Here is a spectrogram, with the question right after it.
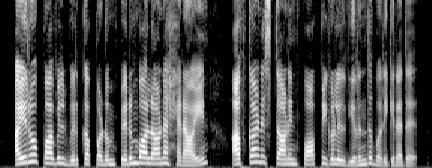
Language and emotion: Tamil, neutral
